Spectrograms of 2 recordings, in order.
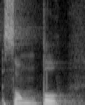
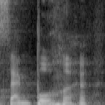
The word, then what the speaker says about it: Sompo: It's Sompo. I don't know whether it's not Sampo.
